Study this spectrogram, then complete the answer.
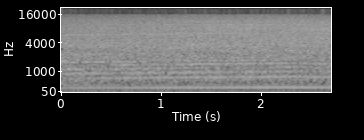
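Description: The Pegassi 811 supercar engine in GTA V (FiveM) holds a steady high hum, close and constant with no clear rise or fall, alone with no talk.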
